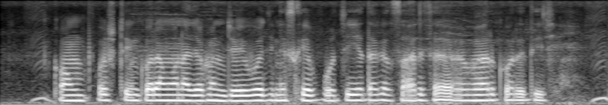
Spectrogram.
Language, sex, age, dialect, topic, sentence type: Bengali, male, 25-30, Western, agriculture, statement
